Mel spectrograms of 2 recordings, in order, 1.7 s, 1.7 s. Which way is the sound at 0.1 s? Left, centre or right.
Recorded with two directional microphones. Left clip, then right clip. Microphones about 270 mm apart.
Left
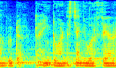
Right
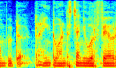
Right.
